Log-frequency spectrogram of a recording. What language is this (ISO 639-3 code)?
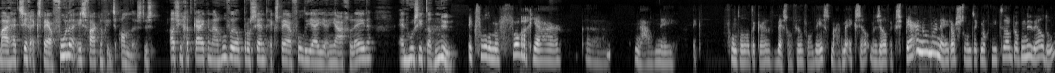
nld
